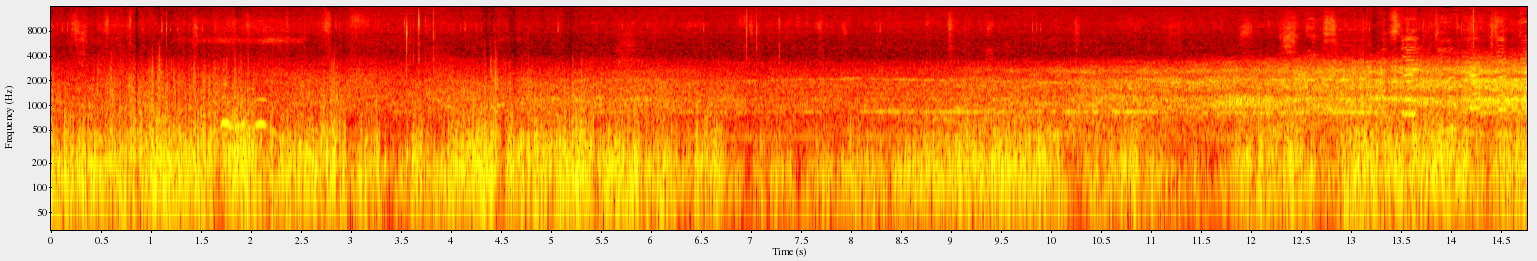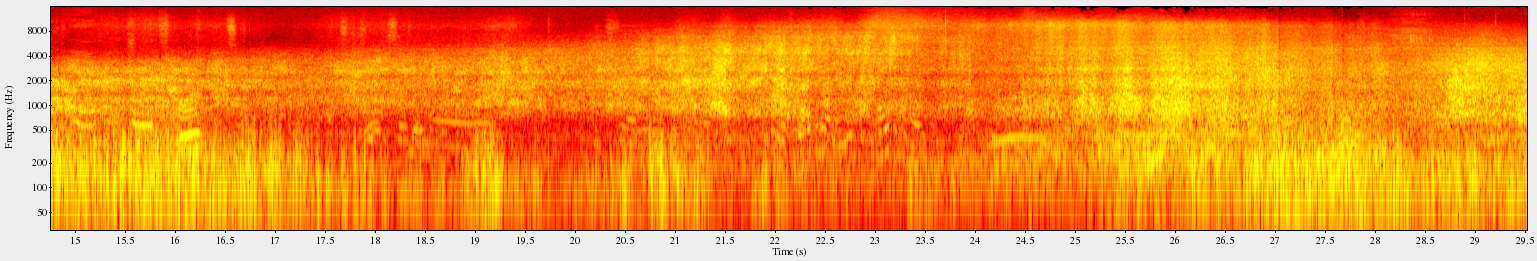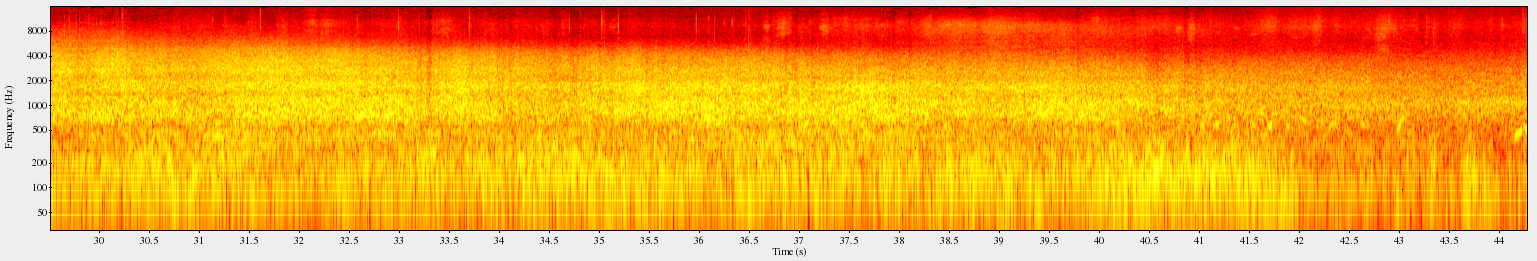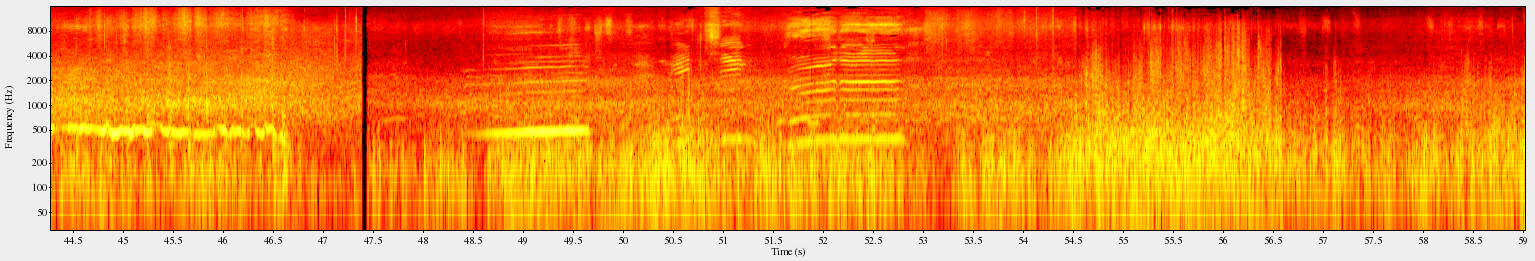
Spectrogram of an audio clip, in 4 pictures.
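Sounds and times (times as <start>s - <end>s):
jet engine noise: 0.0s - 59.0s
wind buffeting microphone: 0.0s - 59.0s.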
